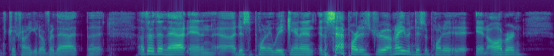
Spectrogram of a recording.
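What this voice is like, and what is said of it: Voice sounds congested from a cold. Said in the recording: “I've got a little bit of a cold, so if my voice sounds a little bit different”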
